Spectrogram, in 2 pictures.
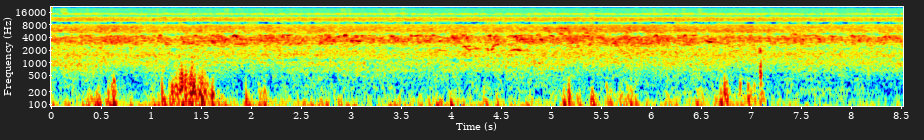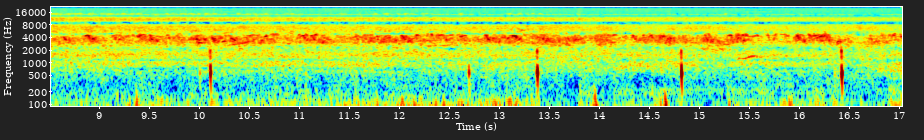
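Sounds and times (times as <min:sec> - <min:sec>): faint birdsong: 0:00.0 - 0:17.0.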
